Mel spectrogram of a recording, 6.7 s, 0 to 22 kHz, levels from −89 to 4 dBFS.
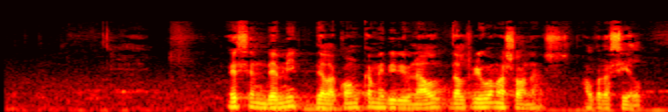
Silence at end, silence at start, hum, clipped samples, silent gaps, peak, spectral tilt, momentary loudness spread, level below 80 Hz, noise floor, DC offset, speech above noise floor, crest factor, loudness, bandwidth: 0 s; 1.2 s; none; under 0.1%; none; -6 dBFS; -4.5 dB/octave; 8 LU; -46 dBFS; -55 dBFS; under 0.1%; 31 dB; 20 dB; -24 LUFS; 11.5 kHz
